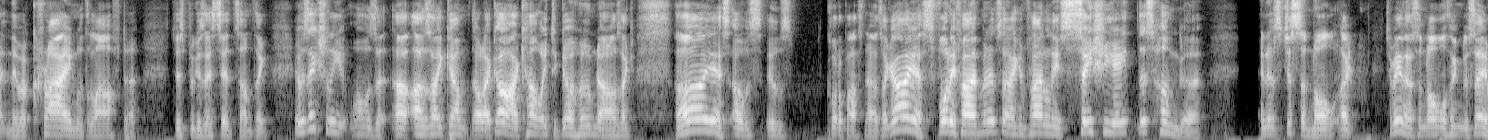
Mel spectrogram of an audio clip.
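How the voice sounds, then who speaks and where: A young man with a New Zealand accent, hosting a podcast and chatting casually as a jokey, animated storyteller. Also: medium pitch. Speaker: podcast host.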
